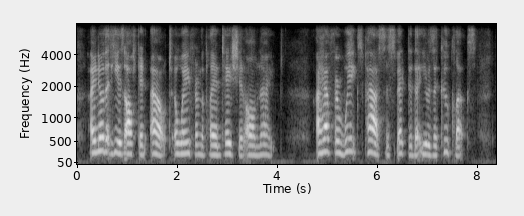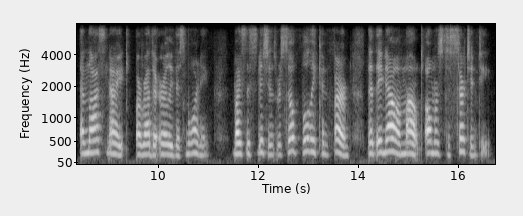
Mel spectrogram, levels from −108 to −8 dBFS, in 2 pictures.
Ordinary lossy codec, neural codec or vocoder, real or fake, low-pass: Opus, 24 kbps; codec, 44.1 kHz, 7.8 kbps, DAC; fake; 7.2 kHz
